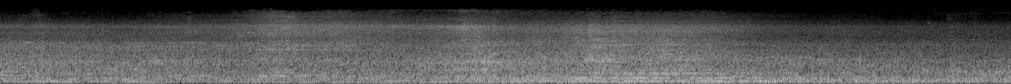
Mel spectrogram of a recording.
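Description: Toyota Vios inline-four engine running steadily at idle, heard at the tailpipe through an aftermarket Mugen-style stainless rear muffler.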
